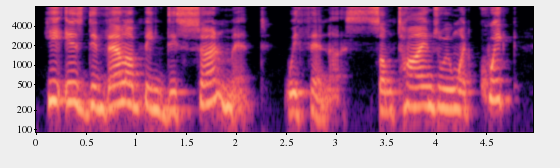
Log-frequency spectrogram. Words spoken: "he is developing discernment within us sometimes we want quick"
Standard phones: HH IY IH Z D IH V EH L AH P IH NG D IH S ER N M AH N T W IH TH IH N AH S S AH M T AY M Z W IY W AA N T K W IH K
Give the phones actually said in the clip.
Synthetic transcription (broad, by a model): HH IY IH Z D IH V EH L AH P IH NG D IH S ER N M AH N T W IH TH IH N AH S S AH M T AY M Z W IY W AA N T K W IH K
